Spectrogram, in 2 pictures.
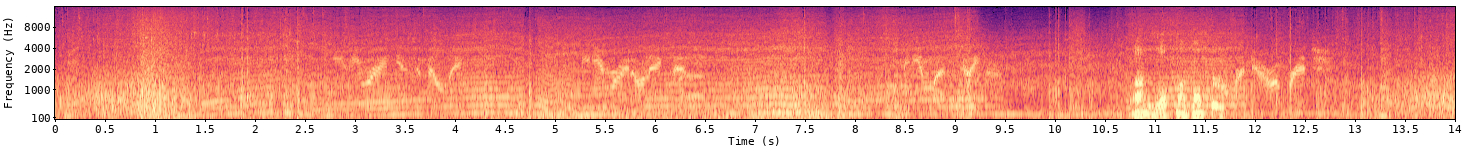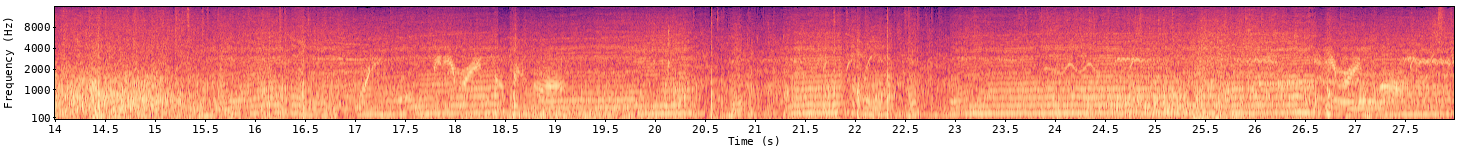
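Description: A rally car engine revs hard and rises in pitch through each gear, then drops as it shifts.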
